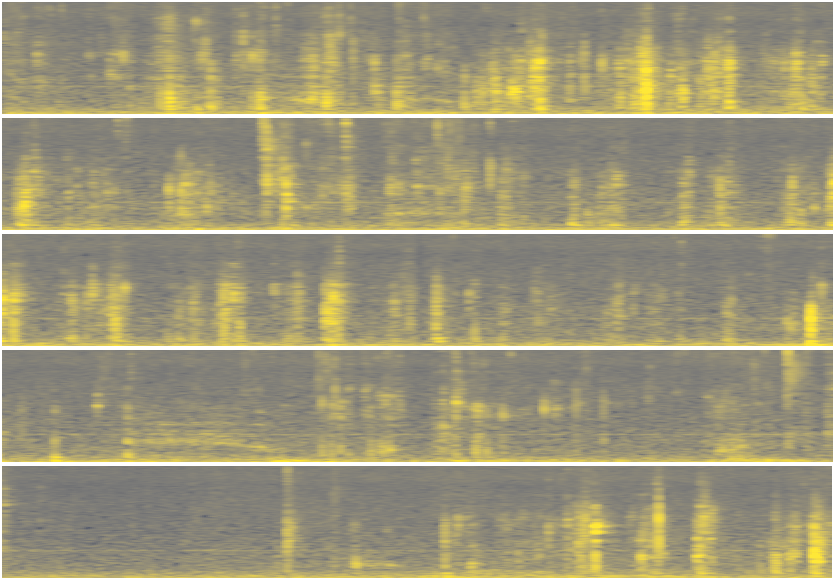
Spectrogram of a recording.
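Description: Close-miked chewing of a bite of braised spicy chicken: wet mouth clicks and smacks, busiest in the first half, thinning out in the middle and picking up again near the end.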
